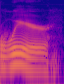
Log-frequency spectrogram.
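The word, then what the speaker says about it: Wyre: Is it Wire or Weir? W-Y-R-E.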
